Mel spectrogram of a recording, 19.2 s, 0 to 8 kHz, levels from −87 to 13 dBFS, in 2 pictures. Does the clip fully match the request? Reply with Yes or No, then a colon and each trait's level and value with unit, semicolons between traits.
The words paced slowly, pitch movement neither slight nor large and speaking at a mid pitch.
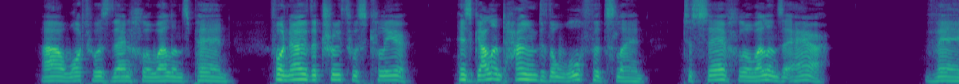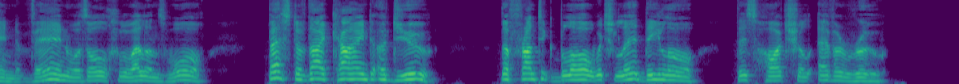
Yes: slow, 120 wpm; average, 4.5 semitones; medium, 155 Hz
